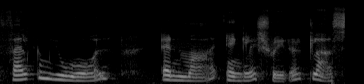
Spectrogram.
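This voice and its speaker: A woman with an Indian accent, medium in pitch, fairly slow, with lively intonation. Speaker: school teacher. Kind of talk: lesson explaining a story. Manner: halting, many fillers.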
